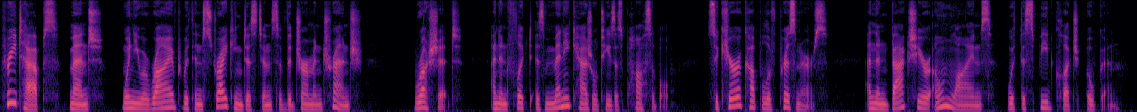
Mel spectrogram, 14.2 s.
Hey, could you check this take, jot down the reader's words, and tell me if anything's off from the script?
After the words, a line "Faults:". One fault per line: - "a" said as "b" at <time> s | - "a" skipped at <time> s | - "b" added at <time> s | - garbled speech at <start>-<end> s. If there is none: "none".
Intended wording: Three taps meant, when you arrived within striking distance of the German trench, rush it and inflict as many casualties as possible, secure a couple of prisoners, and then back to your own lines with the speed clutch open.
Three taps meant, when you arrived within striking distance of the German trench, rush it and inflict as many casualties as possible, secure a couple of prisoners, and then back to your own lines with the speed clutch open.
Faults:
none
